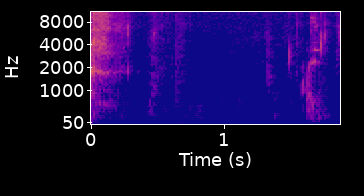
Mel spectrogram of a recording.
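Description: Someone takes a quick sip of butter coffee, with a soft breathy burst, then a slurp and swallow. The sounds are quiet and nobody speaks.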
